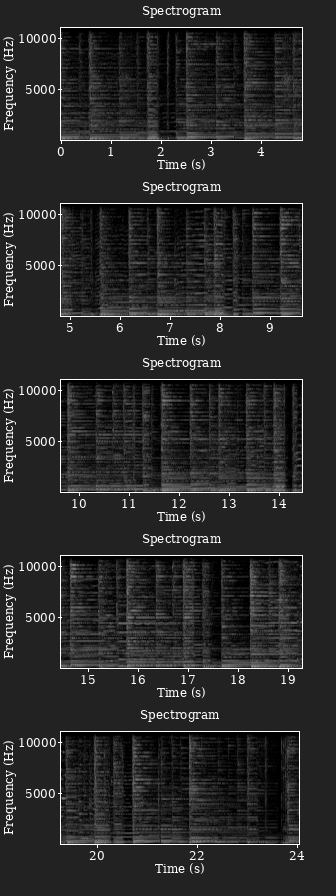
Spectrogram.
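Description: Acoustic guitar playing an instrumental introduction, chords picked and strummed in a steady rhythm before the singing comes in.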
